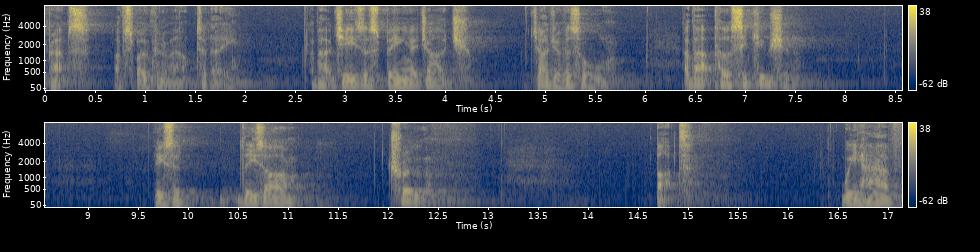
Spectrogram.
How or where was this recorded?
large echoing room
